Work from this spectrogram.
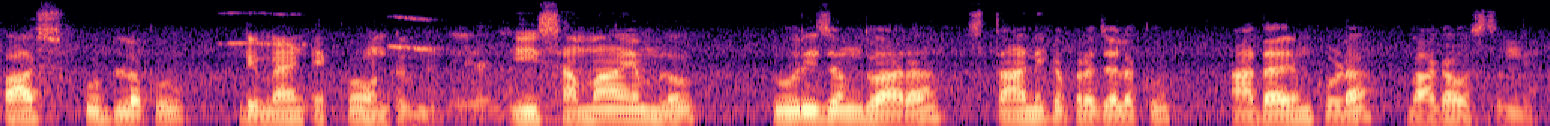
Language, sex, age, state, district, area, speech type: Telugu, male, 18-30, Telangana, Suryapet, urban, spontaneous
